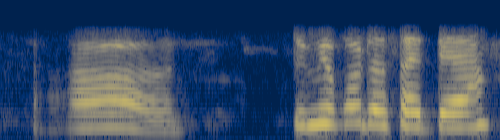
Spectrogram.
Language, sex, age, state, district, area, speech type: Assamese, female, 45-60, Assam, Darrang, rural, conversation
